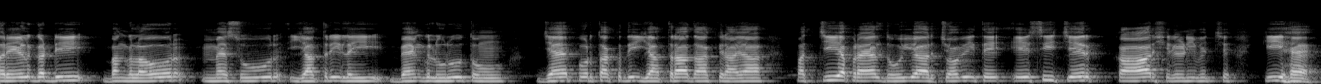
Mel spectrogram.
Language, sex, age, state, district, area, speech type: Punjabi, male, 45-60, Punjab, Firozpur, rural, read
